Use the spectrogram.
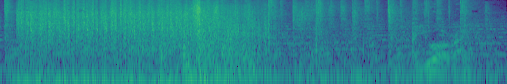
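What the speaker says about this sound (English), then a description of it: "I have a crossbow assault rifle." A crossbow assault rifle fires in a fighting video game, a dense spatter of rapid shots and impacts with people talking over it.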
